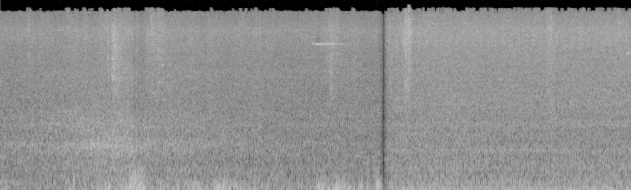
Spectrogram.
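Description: City street background noise: a low traffic rumble with a few faint short clicks. About two-thirds of the way through the sound drops out briefly and switches to a steadier low hum.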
